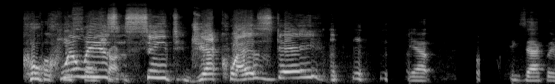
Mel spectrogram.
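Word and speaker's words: Coquilles Saint-Jacques: Or You don't is pronounce the that T. Coquilles Saint Jacques Day?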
